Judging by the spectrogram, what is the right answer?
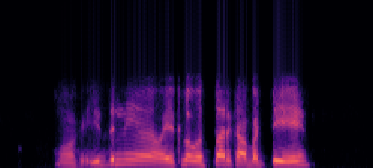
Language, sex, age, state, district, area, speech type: Telugu, male, 18-30, Andhra Pradesh, Chittoor, rural, conversation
